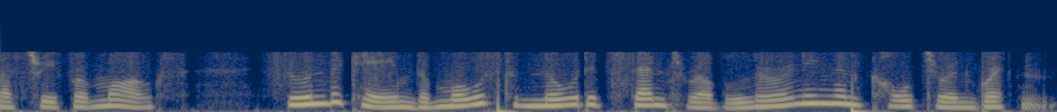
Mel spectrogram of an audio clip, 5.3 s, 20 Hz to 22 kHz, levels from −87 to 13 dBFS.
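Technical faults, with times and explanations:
Throughout, G.726 ADPCM: each sample is coded as a coarse difference from an adaptive prediction. The rasping hiss that rises and falls with the speech level fits the 24 kbit/s rate, where too few bits remain per sample. Nothing passes above 3.8 kHz.
2.49 s and 4.26 s, DC step: the waveform's zero line jumps abruptly, then the offset drains away as a 5 Hz high-pass pulls it back toward zero. Each jump is heard as a brief low thump beneath the speech, which carries on unchanged.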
